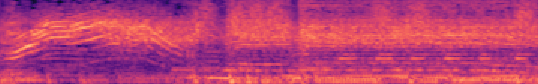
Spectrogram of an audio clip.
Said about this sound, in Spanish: Los arañazos y ronroneos de Juan Cato.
